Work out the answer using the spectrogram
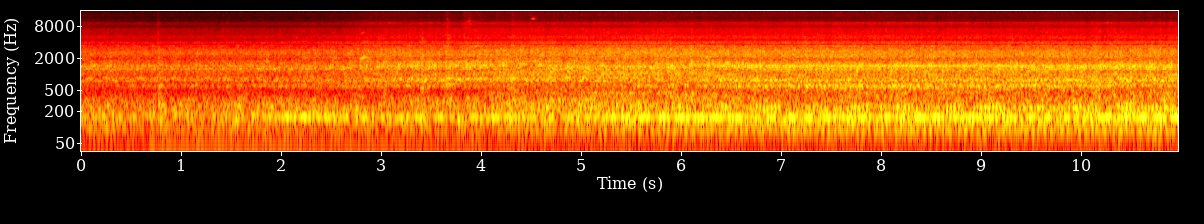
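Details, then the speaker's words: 2013 International shuttle bus with brand-new replacement diesel engine, hood open, smooth even idle with steady low rumble about three pulses a second, no knocks; healthy engine. "here's the engine on this guy. I want you to listen to this engine. For all of y'all that maybe don't know about these Macs, this is a brand new engine."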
